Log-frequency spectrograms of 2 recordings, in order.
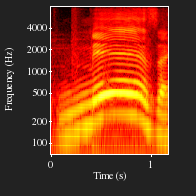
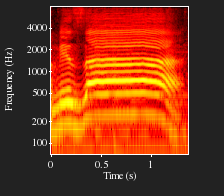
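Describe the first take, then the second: First: The stress falls on the first syllable. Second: The stress falls on the last syllable. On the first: The speaker calls it right. "a sílaba forte é o me" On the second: The speaker calls it wrong. "Você não fala mesa!"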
